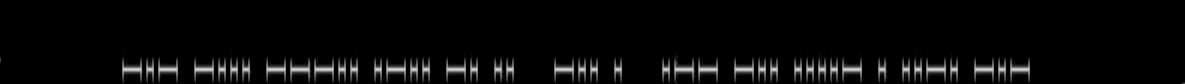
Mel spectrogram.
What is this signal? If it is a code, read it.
Morse code, heard as a keyed tone, about 20 wpm, 700 Hz. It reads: KB8LNI DE WD4EFK
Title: USA Callsign DE Callsign 20wpm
